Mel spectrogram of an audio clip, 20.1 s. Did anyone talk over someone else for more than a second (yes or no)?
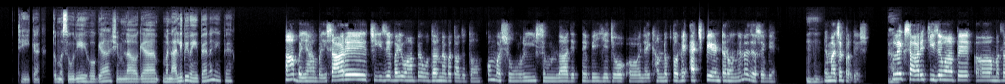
no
